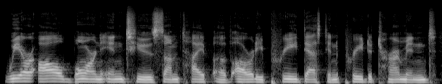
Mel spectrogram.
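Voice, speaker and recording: A man co-hosting a casual discussion podcast, laying out long, measured, analytical arguments. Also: medium pitch, flat delivery, a little mellow. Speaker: podcast co-host.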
